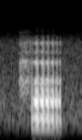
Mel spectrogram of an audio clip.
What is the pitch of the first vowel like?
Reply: low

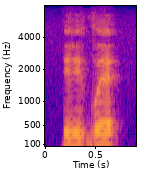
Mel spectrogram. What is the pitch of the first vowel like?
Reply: low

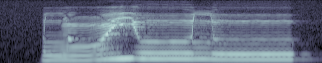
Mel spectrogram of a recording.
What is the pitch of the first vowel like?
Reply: rising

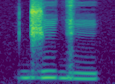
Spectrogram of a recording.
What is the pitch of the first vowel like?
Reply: high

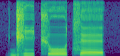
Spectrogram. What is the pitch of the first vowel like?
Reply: high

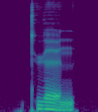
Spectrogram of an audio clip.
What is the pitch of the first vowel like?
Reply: low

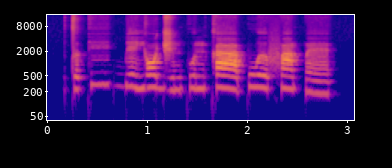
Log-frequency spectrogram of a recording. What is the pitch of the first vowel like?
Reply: low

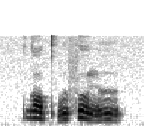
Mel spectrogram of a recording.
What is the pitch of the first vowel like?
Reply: falling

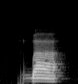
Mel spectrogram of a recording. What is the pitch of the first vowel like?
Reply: low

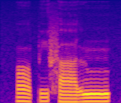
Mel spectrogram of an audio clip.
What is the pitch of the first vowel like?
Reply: falling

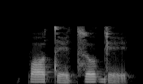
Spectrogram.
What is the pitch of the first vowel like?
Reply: high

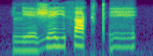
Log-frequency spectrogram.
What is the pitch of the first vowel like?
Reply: low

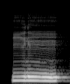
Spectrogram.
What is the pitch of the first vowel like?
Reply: low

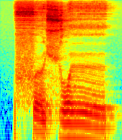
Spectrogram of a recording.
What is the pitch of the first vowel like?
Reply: low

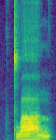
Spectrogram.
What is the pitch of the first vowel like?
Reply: falling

